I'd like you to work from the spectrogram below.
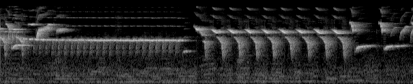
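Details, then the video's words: Four Timbrado Español canaries singing as a team at a November 2015 singing competition. A level, rolled whistle is held for nearly two seconds, then comes a string of about eight separate down-swept notes, roughly five each second, then brief whistles. "2ος Διαγωνισμός - Έκθεση Καναρινιών Φωνής Timbrado Español"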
